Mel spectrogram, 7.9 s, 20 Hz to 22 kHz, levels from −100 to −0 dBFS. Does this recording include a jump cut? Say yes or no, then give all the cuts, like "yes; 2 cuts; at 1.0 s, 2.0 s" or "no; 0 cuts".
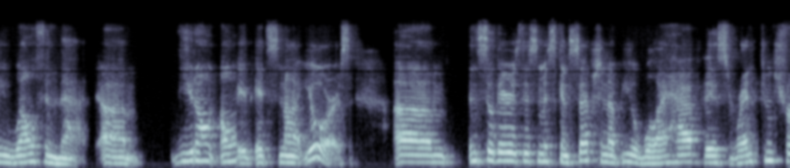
yes; 1 cut; at 2.4 s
